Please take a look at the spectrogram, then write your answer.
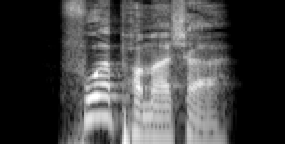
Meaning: inflection of vorpommersch: 1. strong/mixed nominative masculine singular 2. strong genitive/dative feminine singular 3. strong genitive plural
- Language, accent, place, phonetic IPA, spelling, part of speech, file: German, Germany, Berlin, [ˈfoːɐ̯ˌpɔmɐʃɐ], vorpommerscher, adjective, De-vorpommerscher.ogg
